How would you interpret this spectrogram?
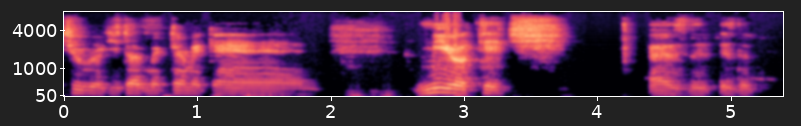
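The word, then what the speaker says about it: Mirotić: Gibson and the two rookies, Doug Mcdermick and Miroic as the is the correct pronunciation.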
